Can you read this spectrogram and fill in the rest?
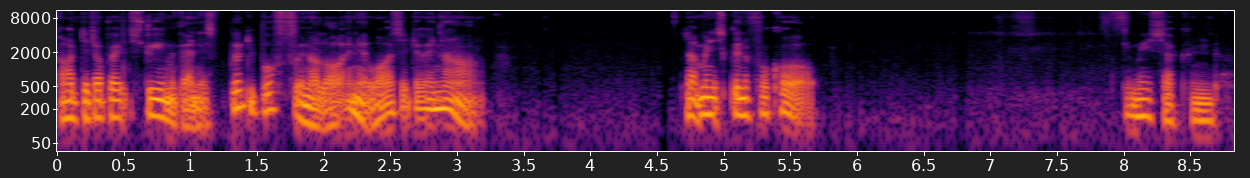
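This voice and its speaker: A woman's voice: low voice, big pitch swings, moderate pace, vocal fry, long pauses, mellow, breathy edge, no echo. Congested, sweary woman on a livestream. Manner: chatty, sweary, self-deprecating. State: congested with a cold. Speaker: livestream host. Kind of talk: casual live stream chat. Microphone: phone.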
